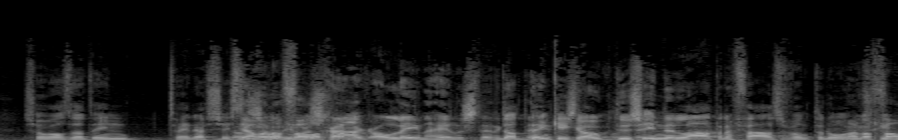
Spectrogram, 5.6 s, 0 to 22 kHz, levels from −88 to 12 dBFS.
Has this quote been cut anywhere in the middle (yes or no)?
yes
